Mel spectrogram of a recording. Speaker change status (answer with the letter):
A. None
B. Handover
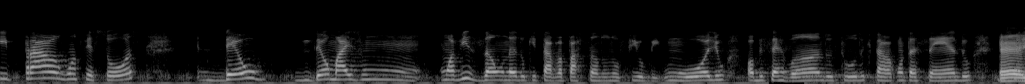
B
